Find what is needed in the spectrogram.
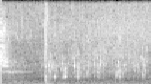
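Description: A sharp click about half a second in, then apple juice being poured from a bottle into a plastic measuring cup of fizzing club soda.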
